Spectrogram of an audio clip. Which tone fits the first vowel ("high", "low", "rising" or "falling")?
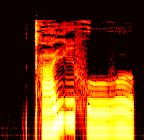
rising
